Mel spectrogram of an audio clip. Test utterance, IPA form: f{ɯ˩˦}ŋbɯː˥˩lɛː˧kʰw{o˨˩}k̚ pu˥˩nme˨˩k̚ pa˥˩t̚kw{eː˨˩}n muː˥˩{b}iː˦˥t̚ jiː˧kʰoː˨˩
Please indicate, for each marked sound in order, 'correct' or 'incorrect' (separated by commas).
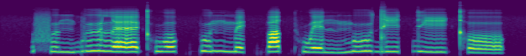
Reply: correct, incorrect, incorrect, incorrect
